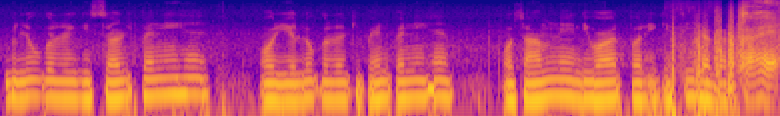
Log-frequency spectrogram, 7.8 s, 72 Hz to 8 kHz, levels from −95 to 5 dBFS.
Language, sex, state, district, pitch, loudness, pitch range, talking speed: Hindi, male, Rajasthan, Bikaner, 145 Hz, -15 LUFS, 140-155 Hz, 175 wpm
